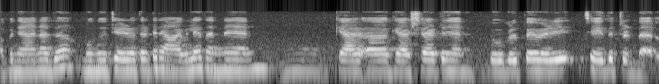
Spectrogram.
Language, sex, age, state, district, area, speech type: Malayalam, female, 18-30, Kerala, Kottayam, rural, spontaneous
